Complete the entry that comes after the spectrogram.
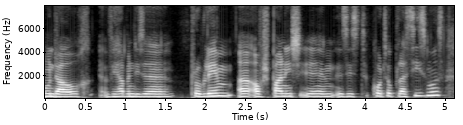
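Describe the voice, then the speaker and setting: A woman speaks with a Portuguese accent at a fairly high pitch. Her pace is fairly slow. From Portugal, Alcobaça (west coast). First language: Portuguese (speaking German). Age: 30s. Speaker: environmental NGO worker. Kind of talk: radio interview. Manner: halting, many fillers and repetitions.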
